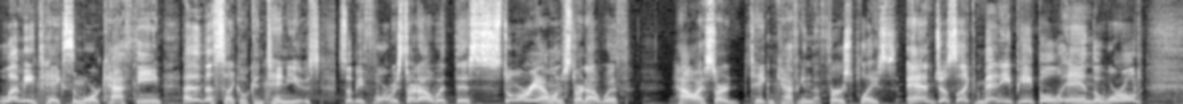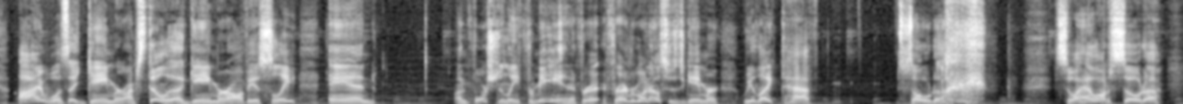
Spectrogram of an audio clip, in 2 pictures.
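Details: Adult male with a stutter and speech impediment since about second grade; he reports that quitting caffeine helped it by reducing his anxiety. Stuttering.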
